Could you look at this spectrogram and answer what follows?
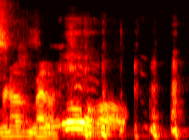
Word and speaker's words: Louisville: Louisville. Put marbles in your cheeks. Louisville.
